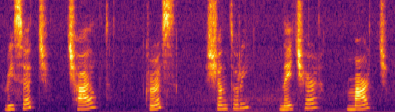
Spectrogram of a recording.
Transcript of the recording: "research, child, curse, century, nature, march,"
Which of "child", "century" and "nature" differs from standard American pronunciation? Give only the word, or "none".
century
